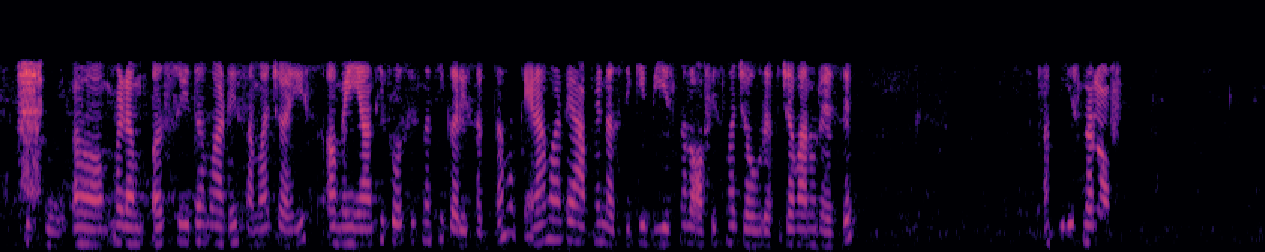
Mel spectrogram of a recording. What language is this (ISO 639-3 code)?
guj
